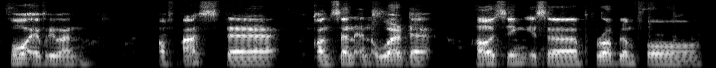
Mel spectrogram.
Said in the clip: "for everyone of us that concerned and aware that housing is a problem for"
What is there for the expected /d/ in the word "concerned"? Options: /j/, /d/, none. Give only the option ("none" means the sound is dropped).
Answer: none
